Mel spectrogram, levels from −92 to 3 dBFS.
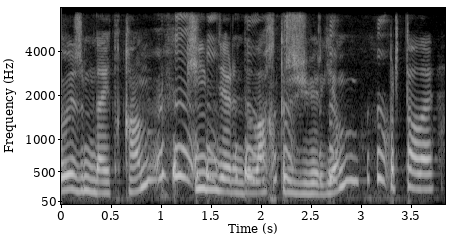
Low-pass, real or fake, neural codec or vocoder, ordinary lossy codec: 7.2 kHz; real; none; none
